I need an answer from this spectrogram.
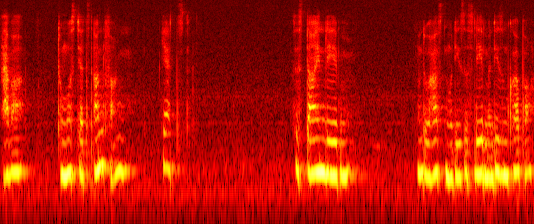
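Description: A woman leading a guided meditation, speaking softly and often in a whisper. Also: on the high side, little pitch movement. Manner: slow, soft, often whispered.

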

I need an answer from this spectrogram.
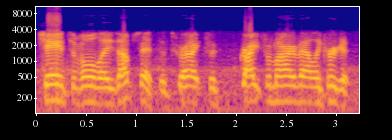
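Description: An Australian man chatting casually as a radio interview guest, laid-back and matey with a halting delivery. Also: fairly high pitch, flat delivery. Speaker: cricket association president, interview guest. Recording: dull lo-fi line, faint noise.

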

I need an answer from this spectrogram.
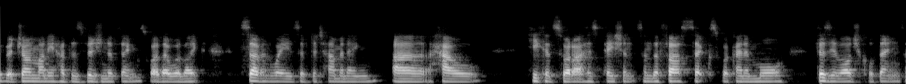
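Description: On a muffled recording, a medium-pitched voice belongs to a writer and editor from London who is a guest in a relaxed remote interview. The explanations wander, peppered with "um," "like," and small laughs.

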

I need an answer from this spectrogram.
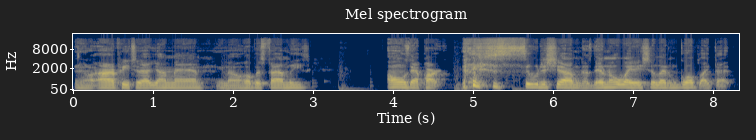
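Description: A man hosting a casual podcast in a raspy, rough voice, hoarse from getting over a cold, talking informally with plenty of you-knows. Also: mid-range voice, flat delivery, moderate pace. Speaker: podcast host.

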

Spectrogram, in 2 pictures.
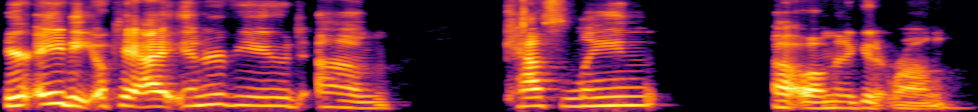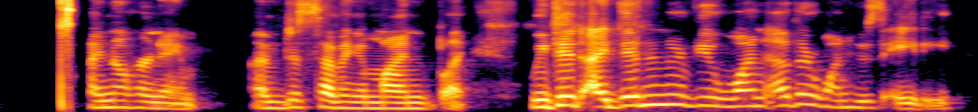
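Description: Speaking a little fast in a gravelly, mid-range voice, this woman hosts a podcast and interviews a guest remotely in a casual way. She used to be a dancer, and she comes across as bubbly and eager, wandering a bit and saying sorry while posing questions.

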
